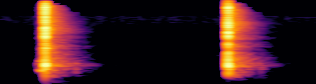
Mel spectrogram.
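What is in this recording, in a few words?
switch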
